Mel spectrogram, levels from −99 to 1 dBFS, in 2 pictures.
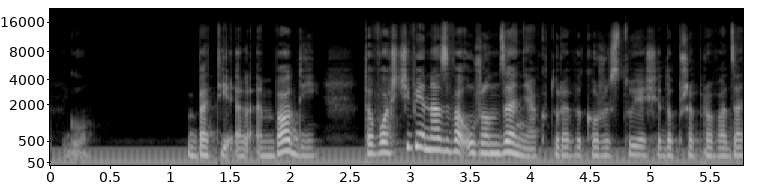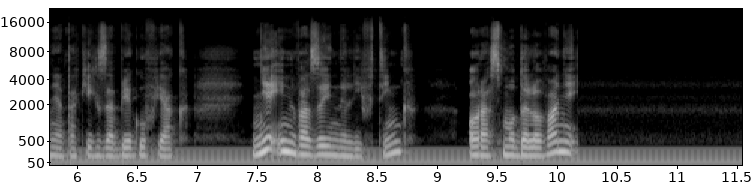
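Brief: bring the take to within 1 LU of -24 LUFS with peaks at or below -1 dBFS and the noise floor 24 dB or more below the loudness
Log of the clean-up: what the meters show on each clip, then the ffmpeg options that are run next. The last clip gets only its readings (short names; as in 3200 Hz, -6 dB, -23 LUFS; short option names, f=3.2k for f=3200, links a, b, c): hum 60 Hz; harmonics up to 300 Hz; hum level -45 dBFS; loudness -33.5 LUFS; peak -15.5 dBFS; loudness target -24.0 LUFS
-> -af "bandreject=f=60:t=h:w=6,bandreject=f=120:t=h:w=6,bandreject=f=180:t=h:w=6,bandreject=f=240:t=h:w=6,bandreject=f=300:t=h:w=6"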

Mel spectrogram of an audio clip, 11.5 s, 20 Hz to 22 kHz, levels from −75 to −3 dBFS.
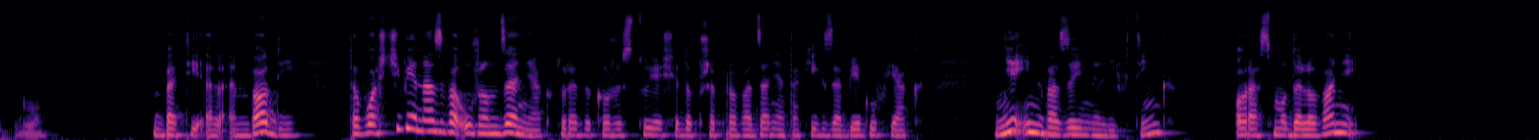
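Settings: hum none; loudness -34.0 LUFS; peak -16.0 dBFS; loudness target -24.0 LUFS
-> -af "volume=10dB"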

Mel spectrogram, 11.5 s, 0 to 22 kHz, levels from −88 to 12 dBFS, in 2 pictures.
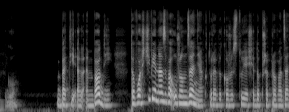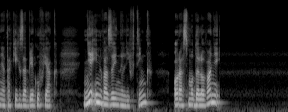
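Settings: loudness -24.0 LUFS; peak -6.0 dBFS; noise floor -66 dBFS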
